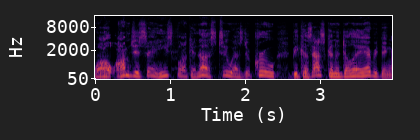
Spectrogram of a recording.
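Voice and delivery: put-on shrill, very high, ranting scream. Retelling what the guy in charge of the crew said: imitating someone screaming. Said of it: "why you're screaming at me".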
